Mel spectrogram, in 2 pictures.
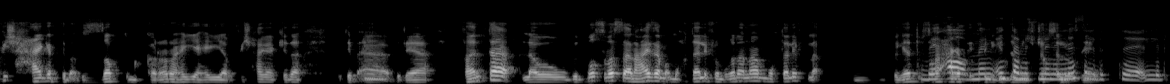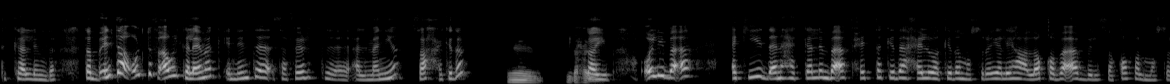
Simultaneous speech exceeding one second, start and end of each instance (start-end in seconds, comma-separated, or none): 9.2-11.0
